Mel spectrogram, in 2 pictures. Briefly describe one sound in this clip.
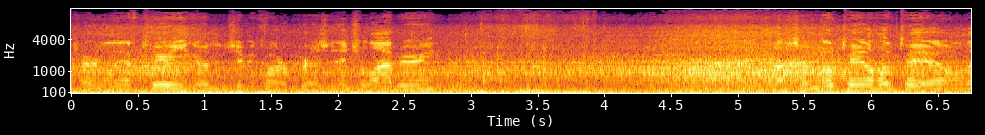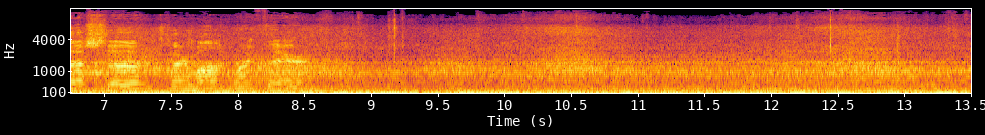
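A car engine hums steadily with a low road rumble.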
